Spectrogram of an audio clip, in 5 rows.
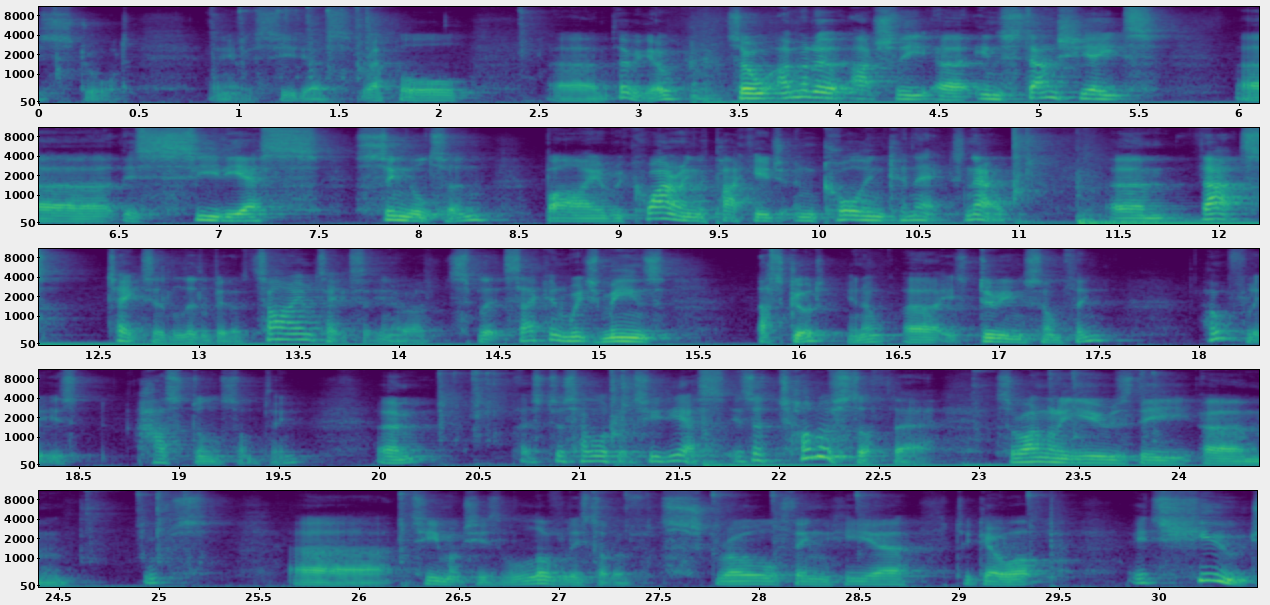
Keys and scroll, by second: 0.0-1.8 typing, 10.9 typing, 20.0-21.1 typing, 23.3 ctrl+a, 23.7 ], 24.8 ctrl+a, 25.0-26.9 typing, 27.2 ctrl+b, 27.7 ctrl+b, 28.0 ctrl+b.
